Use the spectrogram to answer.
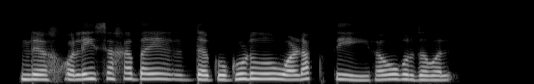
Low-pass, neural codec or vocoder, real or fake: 7.2 kHz; codec, 16 kHz, about 1 kbps, DyCAST, with the encoder's durations; fake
